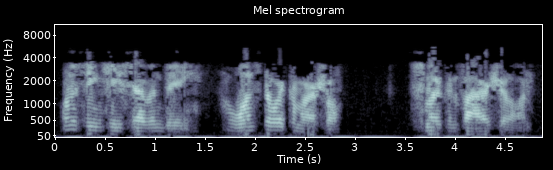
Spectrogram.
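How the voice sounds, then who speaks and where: A dull, dry radio transmission carries a man's low voice. He talks like a fire chief working an incident, in terse, procedural phrases. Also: normal speed, no room sound. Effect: two-way radio. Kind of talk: fire service radio traffic.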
